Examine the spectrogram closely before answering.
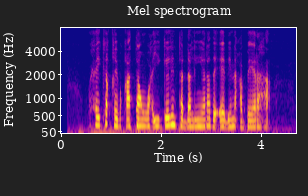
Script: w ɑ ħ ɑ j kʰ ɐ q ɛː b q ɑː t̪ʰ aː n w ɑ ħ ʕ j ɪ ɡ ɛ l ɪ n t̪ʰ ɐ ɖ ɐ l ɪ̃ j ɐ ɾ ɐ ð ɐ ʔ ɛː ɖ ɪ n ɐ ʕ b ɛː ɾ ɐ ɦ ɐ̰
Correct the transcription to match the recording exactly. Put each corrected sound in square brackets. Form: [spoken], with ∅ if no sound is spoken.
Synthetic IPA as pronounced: w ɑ ħ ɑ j kʰ ɐ q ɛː b q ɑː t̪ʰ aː n w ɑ [∅] ʕ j ɪ ɡ ɛ l ɪ n t̪ʰ ɐ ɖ ɐ l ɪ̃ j ɐ ɾ ɐ ð ɐ ʔ ɛː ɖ ɪ n [ɑ] ʕ b ɛː ɾ ɐ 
